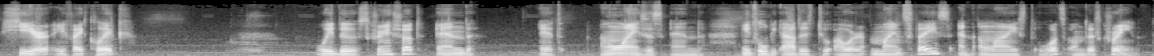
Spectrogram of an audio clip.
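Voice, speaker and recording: A man with a very low voice hosts a casual how-to video. He walks through each setting step by step and keeps pointing things out with "as you can see". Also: lively intonation, slow pace, long pauses, fairly bright tone. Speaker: tech tutorial host. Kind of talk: casual phone how-to walkthrough.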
